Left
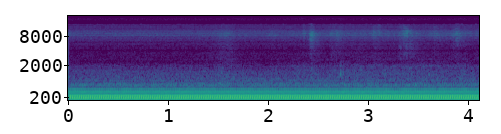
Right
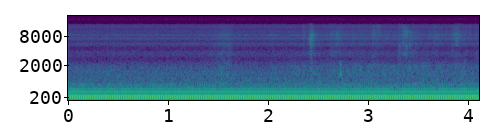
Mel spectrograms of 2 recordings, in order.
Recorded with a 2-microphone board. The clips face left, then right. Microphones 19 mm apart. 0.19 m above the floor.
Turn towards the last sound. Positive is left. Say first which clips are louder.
# right 3 dB
turn(degrees=-65)  # may be behind; listen again after turning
